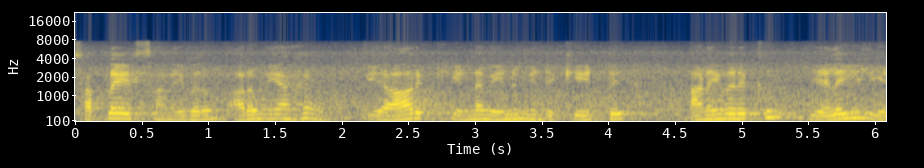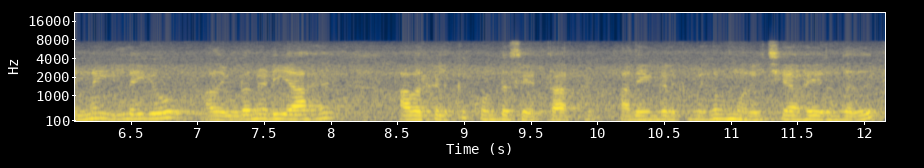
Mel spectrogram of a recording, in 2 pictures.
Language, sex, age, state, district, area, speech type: Tamil, male, 45-60, Tamil Nadu, Pudukkottai, rural, spontaneous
